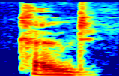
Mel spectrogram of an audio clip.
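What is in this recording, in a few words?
"code", British English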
